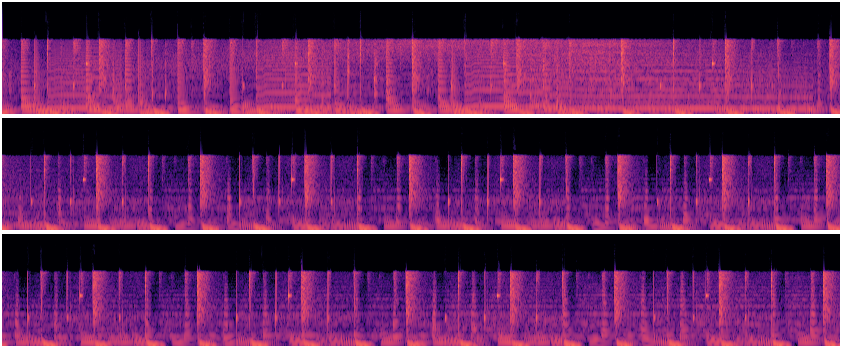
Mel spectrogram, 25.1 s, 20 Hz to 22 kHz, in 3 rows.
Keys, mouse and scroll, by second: 1.8 click, 3.2 click, 3.3 click, 7.0 click, 7.1 click, 7.6 middle click, 8.4 click, 9.6 scroll down 1, 11.3 click, 11.3 click, 11.4 click, 11.5 double click, 12.4 double click, 15.6 middle click, 17.6 click, 17.7 click, 17.8 click, 18.0 double click.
